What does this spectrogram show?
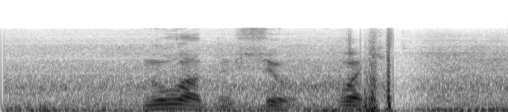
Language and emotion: Russian, neutral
